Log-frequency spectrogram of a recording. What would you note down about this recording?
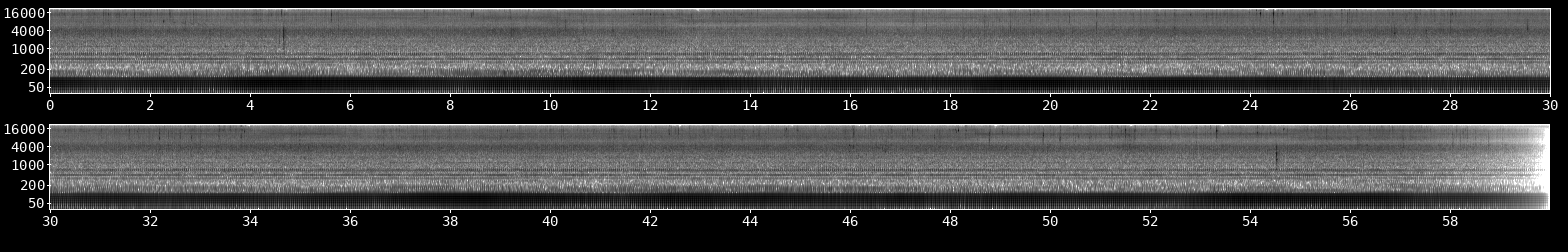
chest punching hum of a industrial water pump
